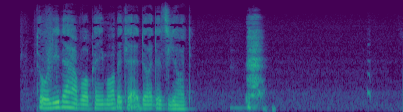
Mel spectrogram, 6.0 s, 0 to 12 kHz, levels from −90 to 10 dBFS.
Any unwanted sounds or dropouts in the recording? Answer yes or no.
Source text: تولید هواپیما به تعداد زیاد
yes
